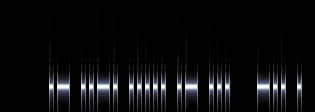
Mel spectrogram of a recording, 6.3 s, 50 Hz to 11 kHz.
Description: Morse code, heard as a keyed tone, about 15 wpm, 700 Hz. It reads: AF5AS DE
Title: USA Callsign DE Callsign - 5 Characters - 15wpm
